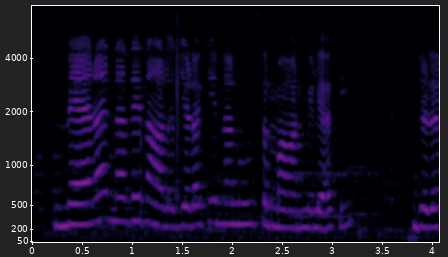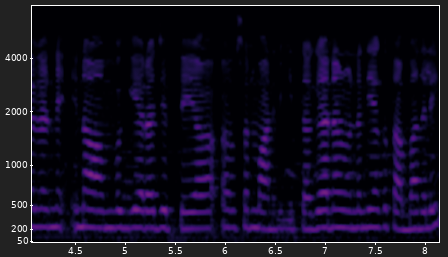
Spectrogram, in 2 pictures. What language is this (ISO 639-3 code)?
pan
